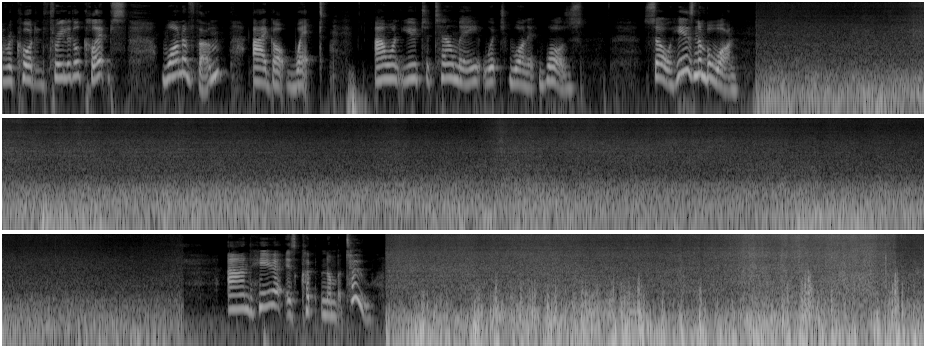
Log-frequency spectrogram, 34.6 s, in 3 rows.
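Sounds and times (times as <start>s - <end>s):
speech: 0.0s - 7.3s, 8.0s - 9.3s, 26.0s - 27.9s
buffeting wind noise at Riverton: 9.4s - 25.3s, 27.8s - 34.5s
sea waves crashing at Riverton: 9.4s - 25.4s, 27.8s - 34.5s.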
